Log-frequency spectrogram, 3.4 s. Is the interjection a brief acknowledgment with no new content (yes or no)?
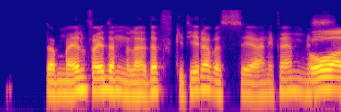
no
